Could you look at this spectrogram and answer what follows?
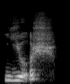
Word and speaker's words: ёж: It's yosh. And once again, zh is at the end, so it's kind of more like sh.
